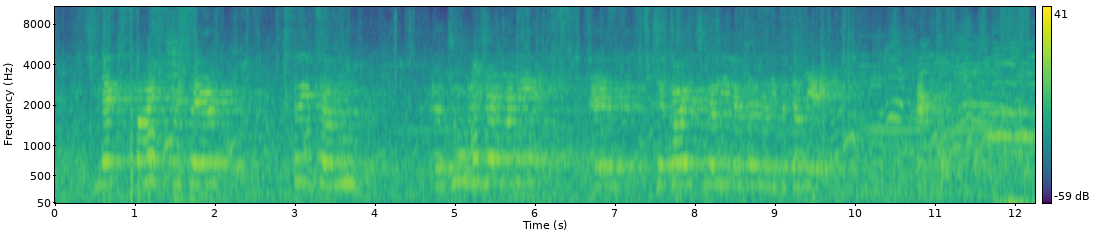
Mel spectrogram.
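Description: Raised voices shouting and calling, echoing in a large sports hall, with a few sharp knocks.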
